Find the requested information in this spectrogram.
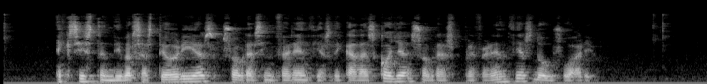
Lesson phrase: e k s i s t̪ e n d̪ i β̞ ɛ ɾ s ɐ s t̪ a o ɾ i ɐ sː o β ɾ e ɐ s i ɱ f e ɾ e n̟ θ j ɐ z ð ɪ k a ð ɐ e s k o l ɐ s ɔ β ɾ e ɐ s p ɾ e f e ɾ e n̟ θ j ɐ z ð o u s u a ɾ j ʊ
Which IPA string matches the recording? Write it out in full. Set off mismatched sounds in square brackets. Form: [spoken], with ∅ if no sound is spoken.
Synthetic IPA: e k s i s t̪ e n d̪ i β̞ ɛ ɾ s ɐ s t̪ [e] o ɾ i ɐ sː o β ɾ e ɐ s i ɱ f e ɾ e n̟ θ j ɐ z ð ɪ k a ð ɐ e s k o [ʎ] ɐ s [o] β ɾ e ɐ s p ɾ e f e ɾ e n̟ θ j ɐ z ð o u s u a ɾ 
